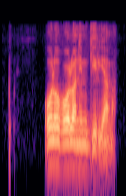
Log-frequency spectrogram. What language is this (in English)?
Taita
